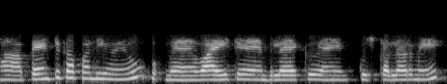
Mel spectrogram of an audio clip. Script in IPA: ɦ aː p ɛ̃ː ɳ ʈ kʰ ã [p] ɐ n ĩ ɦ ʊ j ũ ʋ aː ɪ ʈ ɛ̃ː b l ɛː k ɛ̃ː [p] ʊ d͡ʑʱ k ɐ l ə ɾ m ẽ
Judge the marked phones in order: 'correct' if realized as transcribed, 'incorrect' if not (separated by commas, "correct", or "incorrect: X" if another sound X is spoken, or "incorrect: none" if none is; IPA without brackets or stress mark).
correct, incorrect: k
